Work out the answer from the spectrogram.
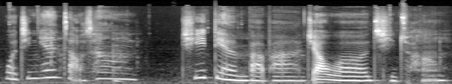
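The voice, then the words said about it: Quiet, very slow child's voice. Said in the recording (Chinese): “她讲话很小声又很慢”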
